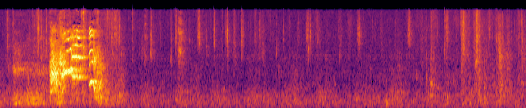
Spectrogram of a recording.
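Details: Labrador Retriever puppies from a B litter playing together relaxed and fooling around indoors; one loud yelping, whining burst lasting about a second and a half near the start, then quieter scuffling and patter of play.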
